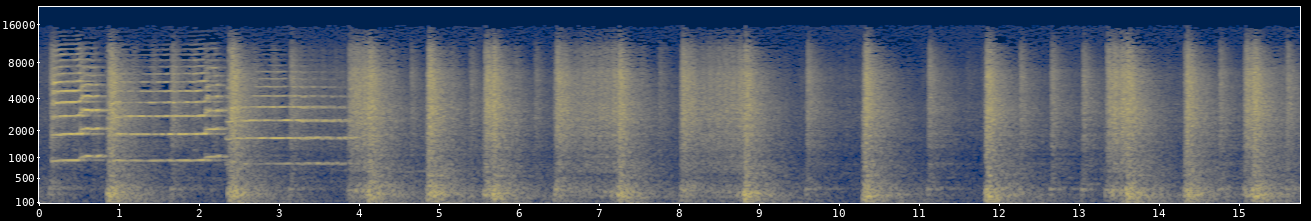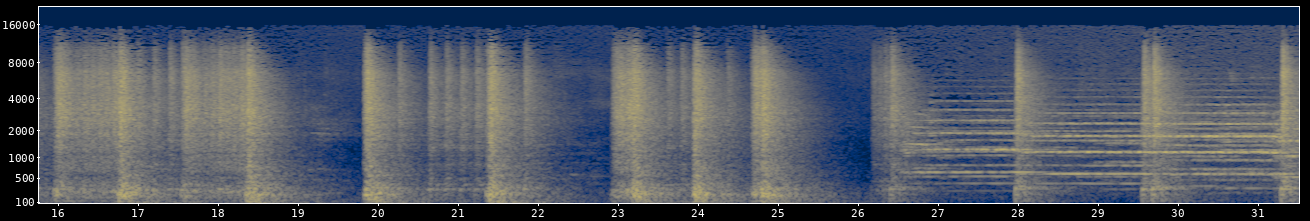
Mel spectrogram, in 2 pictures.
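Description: A cornet and drum band plays a processional march. A short cornet call opens it, then drum strikes ring out one or two at a time for about twenty seconds. Near the end the full cornet section comes in with sustained chords.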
